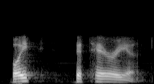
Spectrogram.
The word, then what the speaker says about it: oiketerion: Well, this is how, at least phonetically, how you would pronounce it: O Y K A Y T A Y R E E O N. Oiketerion.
